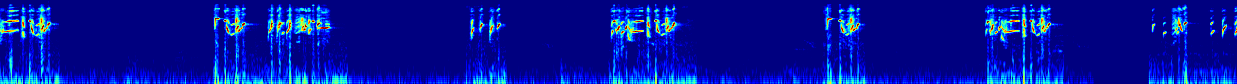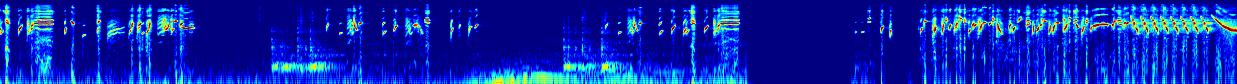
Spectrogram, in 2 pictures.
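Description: European goldfinch song: phrases of rapid twittering and trills, at first about a second long with pauses between, then longer. Near the end comes an unbroken stretch of several seconds.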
